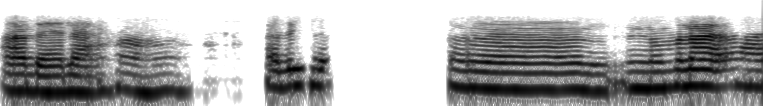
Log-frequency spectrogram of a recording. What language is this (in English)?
Malayalam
